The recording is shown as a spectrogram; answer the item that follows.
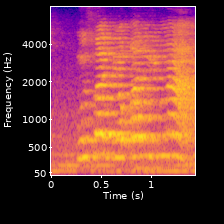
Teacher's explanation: karena fathatain bertemu dengan huruf lam. Jadi disebut sebagai idgham bila gunnah.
